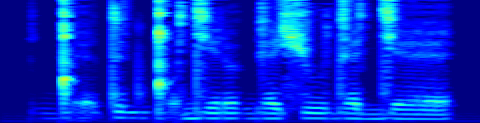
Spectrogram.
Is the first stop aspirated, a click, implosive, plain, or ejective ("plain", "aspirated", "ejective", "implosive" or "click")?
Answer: click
